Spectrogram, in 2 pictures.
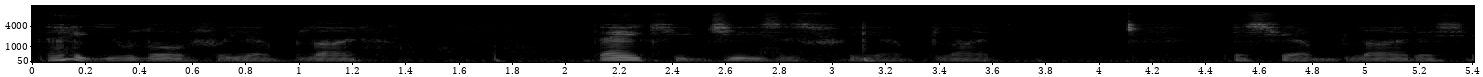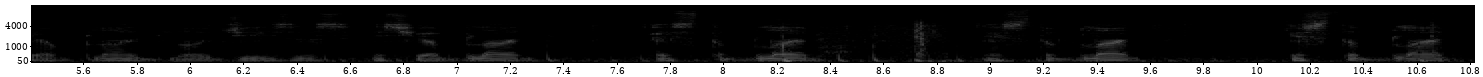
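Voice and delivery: broken, tearful whispered thanks; tearful prayer. Retold or imitated. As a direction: murmur thanks through tears. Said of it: "all I could do was cry".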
